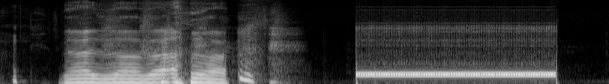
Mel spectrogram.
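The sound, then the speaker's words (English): A steady telephone dial tone sounds while placing a call: one unbroken, even-pitched electronic tone holds for about two seconds after a short burst of people talking, then cuts off cleanly. “Ooh, can we leave him a bunch of voicemails? Yeah, let's call him.”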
